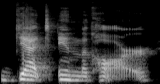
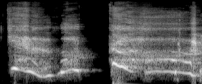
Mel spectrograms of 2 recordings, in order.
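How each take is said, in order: First: It is said in a firm, raised voice. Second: It is screamed in a furious yell.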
